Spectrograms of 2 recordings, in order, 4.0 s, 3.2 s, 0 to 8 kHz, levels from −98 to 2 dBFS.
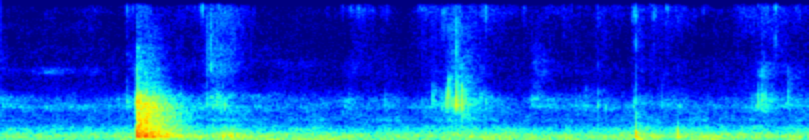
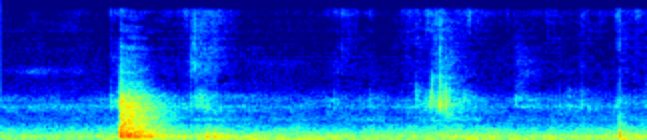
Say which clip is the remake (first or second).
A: second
